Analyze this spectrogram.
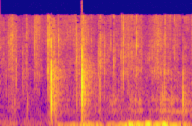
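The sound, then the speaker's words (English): A plastic bag of multimeter accessories is rummaged through, with lead extenders, alligator clips and probes inside: two sharp crinkles followed by softer, faint rustling. “Oh, let's go through this other bag of whatever goodies you get with the red one. You get lead extenders.”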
